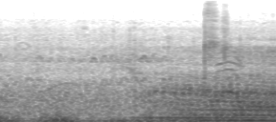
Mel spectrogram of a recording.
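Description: A fishing reel clicks and whirs as it is handled.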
